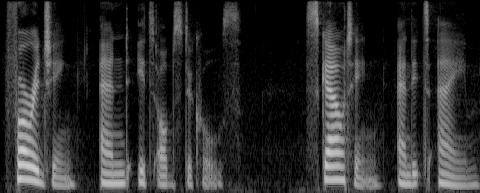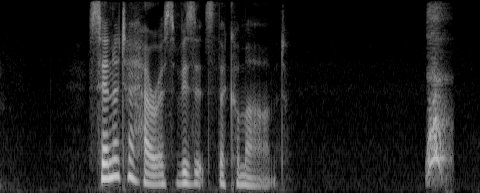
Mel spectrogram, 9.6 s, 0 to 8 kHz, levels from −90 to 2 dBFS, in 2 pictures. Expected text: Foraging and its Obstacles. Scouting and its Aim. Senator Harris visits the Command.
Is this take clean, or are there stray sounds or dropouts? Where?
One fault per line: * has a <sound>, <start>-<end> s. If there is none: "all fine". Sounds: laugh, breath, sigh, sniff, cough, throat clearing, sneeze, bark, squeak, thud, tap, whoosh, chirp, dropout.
* has a bark, 9.0-9.3 s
